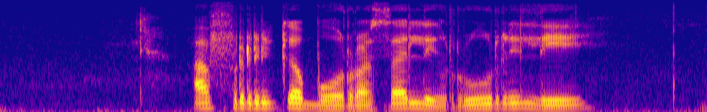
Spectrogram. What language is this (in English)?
Tswana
